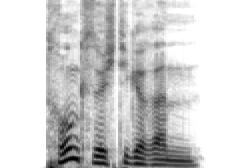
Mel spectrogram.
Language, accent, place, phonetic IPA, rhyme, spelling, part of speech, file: German, Germany, Berlin, [ˈtʁʊŋkˌzʏçtɪɡəʁəm], -ʊŋkzʏçtɪɡəʁəm, trunksüchtigerem, adjective, De-trunksüchtigerem.ogg
- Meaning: strong dative masculine/neuter singular comparative degree of trunksüchtig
